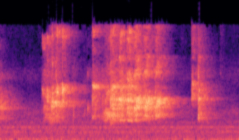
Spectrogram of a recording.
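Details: Lovebird giving three harsh, shrill, high-pitched chirping bursts: a short one, a longer sustained rasping one, then a brief final note, against a quiet background.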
